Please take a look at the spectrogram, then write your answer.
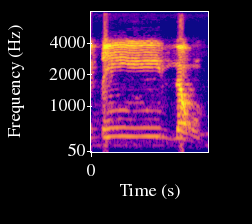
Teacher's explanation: جب پہلے کو ساکن کر دیں گے تو اس سے پہلے یا مد ہے تو مد ہو جائے گا، تو مد کرتے ہوئے دوسرے میں ادغام کریں گے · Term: ادغام کبیر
